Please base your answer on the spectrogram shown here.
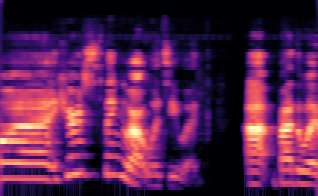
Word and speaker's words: WYSIWYG: here's the thing about with you would by the way WYSIWYG is the way you pronounce the acronym for what you see is what you get which is like it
